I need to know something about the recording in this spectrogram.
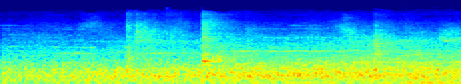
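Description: Blender running steadily, grinding dates and walnuts into a crumbly base mixture.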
